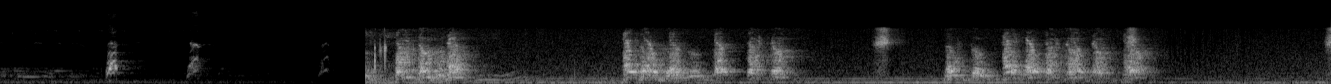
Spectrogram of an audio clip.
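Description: A pug gives bursts of odd, rough, yapping barks in quick uneven runs.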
